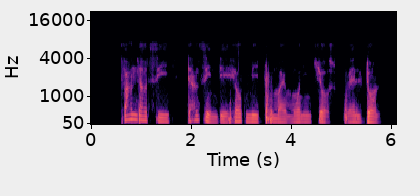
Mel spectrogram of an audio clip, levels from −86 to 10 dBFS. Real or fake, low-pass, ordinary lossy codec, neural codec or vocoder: real; 7.2 kHz; none; none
